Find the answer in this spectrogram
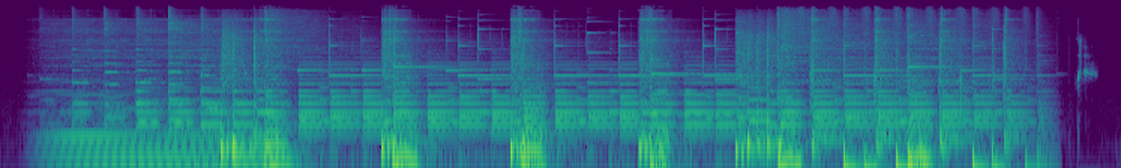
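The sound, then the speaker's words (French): A short, bright opening theme jingle plays on its own for about fourteen seconds, with tinkling bell-like tones over a steady bass and punchy rhythmic hits, then stops abruptly. “je vous propose de me retrouver tout de suite après ce cours générique, le temps de vous abonner à notre chaîne YouTube ou à notre podcast en fonction de là où vous nous écoutez.”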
